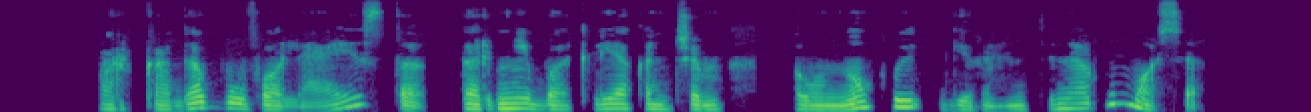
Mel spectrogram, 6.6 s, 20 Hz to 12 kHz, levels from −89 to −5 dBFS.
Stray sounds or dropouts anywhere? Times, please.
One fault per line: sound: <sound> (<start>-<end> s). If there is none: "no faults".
no faults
